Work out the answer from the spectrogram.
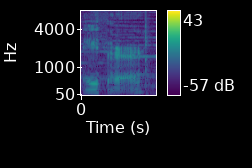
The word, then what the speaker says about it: Aether: knows how to pronounce Aether being fair it's a bloody tough word which who decided a e should be pronounced e it should be like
